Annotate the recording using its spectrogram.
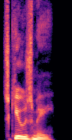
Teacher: The e at the beginning is gone.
